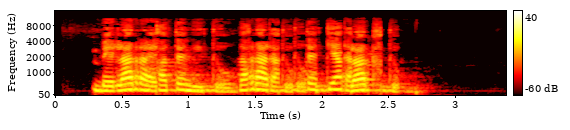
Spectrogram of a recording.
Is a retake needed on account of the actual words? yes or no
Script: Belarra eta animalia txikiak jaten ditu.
yes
